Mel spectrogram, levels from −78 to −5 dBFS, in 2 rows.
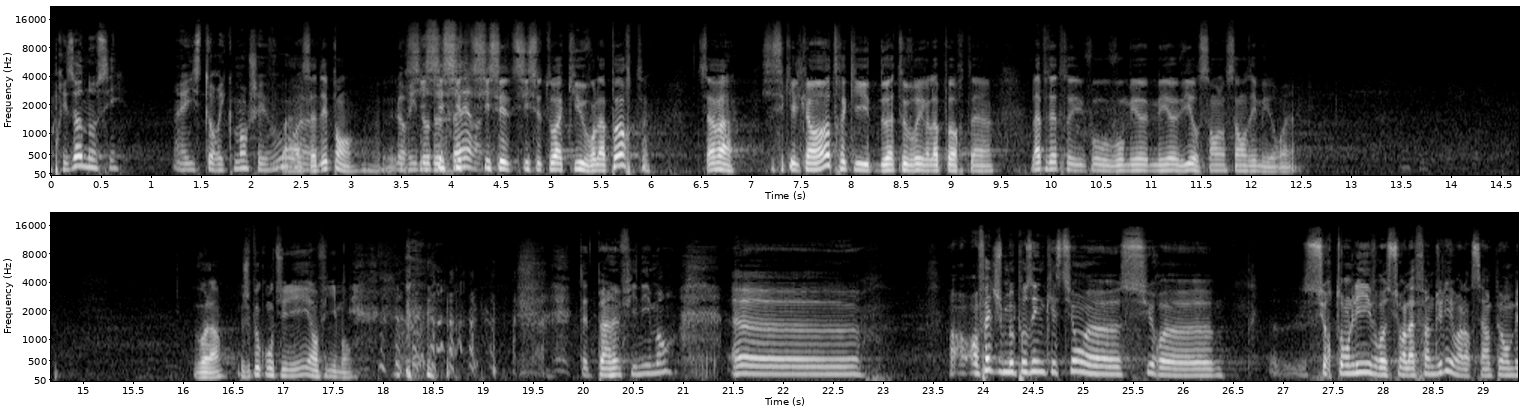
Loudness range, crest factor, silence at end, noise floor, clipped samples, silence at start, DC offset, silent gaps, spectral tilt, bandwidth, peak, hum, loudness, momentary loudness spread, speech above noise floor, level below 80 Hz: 9 LU; 20 dB; 0 s; -57 dBFS; under 0.1%; 0 s; under 0.1%; none; -6 dB/octave; 16 kHz; -2 dBFS; none; -21 LUFS; 18 LU; 36 dB; -52 dBFS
